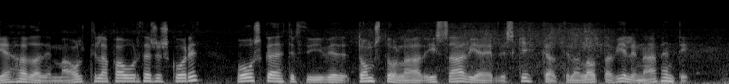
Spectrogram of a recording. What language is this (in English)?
Icelandic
